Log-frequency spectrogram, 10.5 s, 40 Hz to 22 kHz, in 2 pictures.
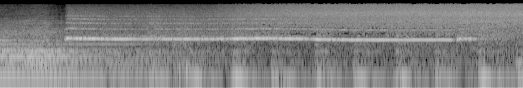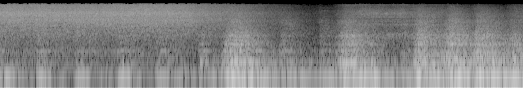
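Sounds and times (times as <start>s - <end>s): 
train running with a rumble and hiss: 0.0s - 10.4s
long high train whistle: 0.6s - 5.8s
rhythmic clatter of a train: 0.7s - 10.4s.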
